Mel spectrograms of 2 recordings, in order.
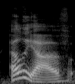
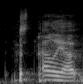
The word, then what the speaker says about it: Eliav: Eliav, but I've heard it on your podcast pronounced Eliav, but that's not. He puts the emphasis on the first syllable.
